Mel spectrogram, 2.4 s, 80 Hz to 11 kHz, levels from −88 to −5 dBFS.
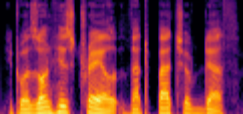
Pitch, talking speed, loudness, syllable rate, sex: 125 Hz, 220 wpm, -16 LUFS, 4.0 syllables/s, male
